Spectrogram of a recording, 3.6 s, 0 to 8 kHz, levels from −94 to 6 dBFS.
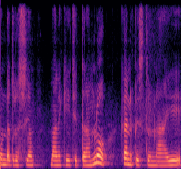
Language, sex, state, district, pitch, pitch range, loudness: Telugu, female, Andhra Pradesh, Anantapur, 215 Hz, 210-225 Hz, -20 LUFS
